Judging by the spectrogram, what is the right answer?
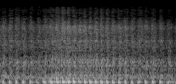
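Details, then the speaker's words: Royal Enfield at idle after replacing the carburettor flange rubber, which a mechanic had fitted upside down so it tore and leaked air: a steady, even single-cylinder thump with the earlier air-leak hiss gone, and it starts well. "तो friends अब ये start कर दिया है और इसकी आवाज़ देखिए, बिल्कुल भी आवाज़ नहीं आ रही है।"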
